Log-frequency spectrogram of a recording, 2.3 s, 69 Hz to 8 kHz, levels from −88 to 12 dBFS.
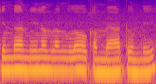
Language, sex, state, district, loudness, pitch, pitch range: Telugu, male, Telangana, Hyderabad, -11 LUFS, 150 Hz, 140-155 Hz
